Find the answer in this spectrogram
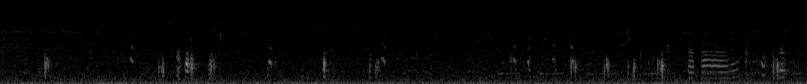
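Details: Chickens giving scattered, soft clucks at uneven intervals, then a brief cluster of rising, wavering notes near the end, against a steady hissy background.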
